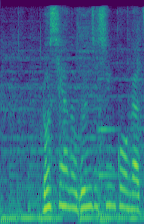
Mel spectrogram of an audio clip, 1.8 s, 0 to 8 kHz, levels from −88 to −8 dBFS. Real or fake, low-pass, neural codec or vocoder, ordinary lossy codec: real; 7.2 kHz; none; AAC, 32 kbps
